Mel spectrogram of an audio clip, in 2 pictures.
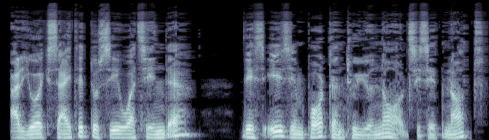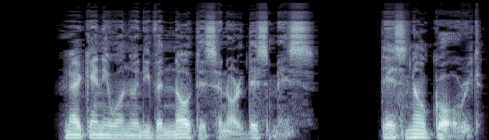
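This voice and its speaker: An actor playing a shrewd, proud cat-folk warrior and trader in a fantasy video game, with a husky, rasping, theatrical delivery. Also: male voice, low voice, no echo, clean studio sound, heavily acted. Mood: wry, musing.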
